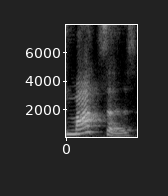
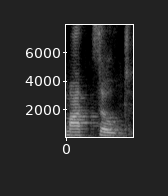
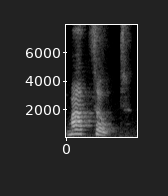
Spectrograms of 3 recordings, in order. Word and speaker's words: matzot: So I know it's not really called matzahs. It's called matzot. I feel like matzahs is fun to say, but I'll try to say it right. Matzot. Can you say matzot? That's like when there's more than one matzah.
